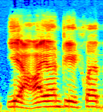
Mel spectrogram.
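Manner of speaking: plain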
